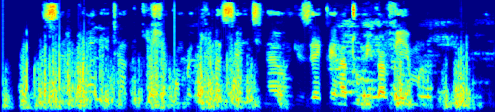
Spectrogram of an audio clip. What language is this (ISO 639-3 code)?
swa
